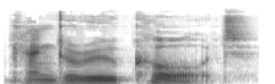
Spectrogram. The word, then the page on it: kangaroo court: British English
